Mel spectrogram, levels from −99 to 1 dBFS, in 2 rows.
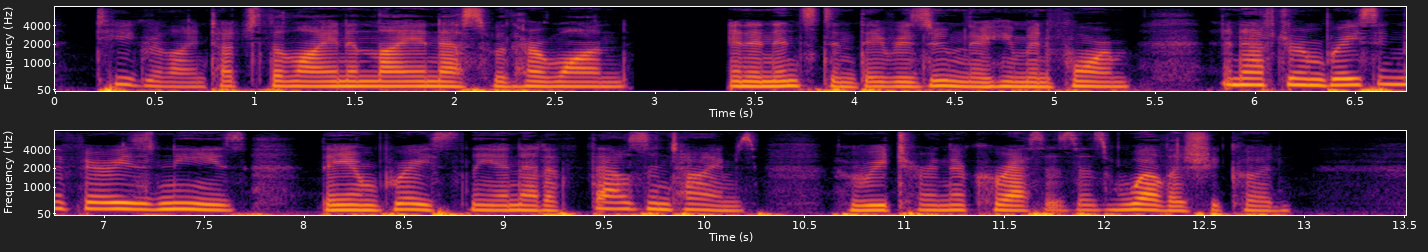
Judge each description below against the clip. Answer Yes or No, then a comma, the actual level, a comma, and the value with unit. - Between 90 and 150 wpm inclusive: No, average, 170 wpm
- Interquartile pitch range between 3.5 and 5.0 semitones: No, average, 2.7 semitones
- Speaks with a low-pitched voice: No, medium, 180 Hz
